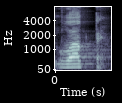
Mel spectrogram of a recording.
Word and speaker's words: worked: ठीक है, या अपने पास में WORKED वर्कड, वर्कड, वर्कड टै की ध्वनि आनी चाहिए, प्रोनाउंसिएशन जो है टै से होना चाहिए, वर्कड।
